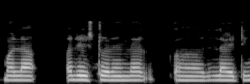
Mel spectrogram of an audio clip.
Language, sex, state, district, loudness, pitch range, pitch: Marathi, female, Maharashtra, Dhule, -19 LUFS, 195-200 Hz, 200 Hz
